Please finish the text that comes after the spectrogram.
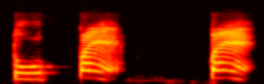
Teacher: huruf ta ni huruf tebal. Okey, jadi kita kena muncung dulu sebelum senyum. Okey, kita muncung dulu sebelum senyum.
